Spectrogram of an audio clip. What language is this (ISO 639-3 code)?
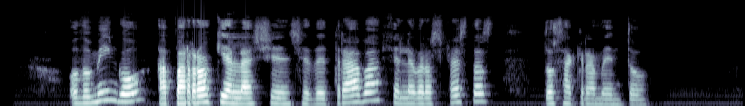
glg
